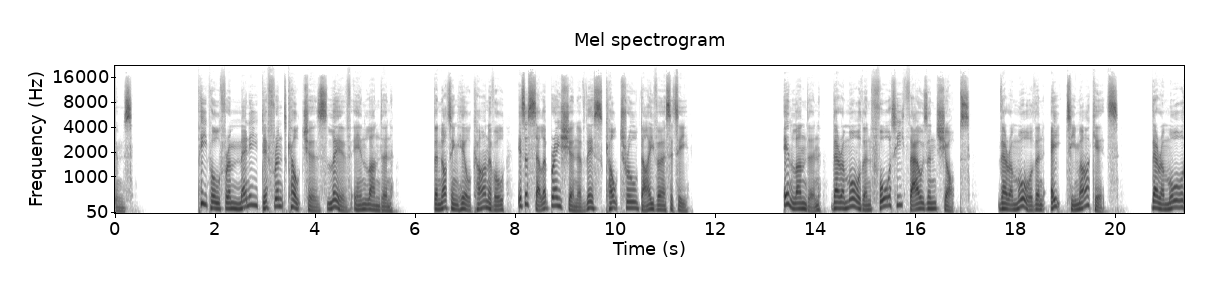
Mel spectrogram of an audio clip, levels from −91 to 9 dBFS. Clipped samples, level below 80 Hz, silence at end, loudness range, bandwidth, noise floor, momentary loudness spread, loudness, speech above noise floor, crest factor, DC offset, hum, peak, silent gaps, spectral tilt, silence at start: under 0.1%; -54 dBFS; 0 s; 3 LU; 16.5 kHz; under -90 dBFS; 7 LU; -21 LUFS; over 70 dB; 18 dB; under 0.1%; none; -2 dBFS; 11.64-13.30 s; -5 dB/octave; 0 s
